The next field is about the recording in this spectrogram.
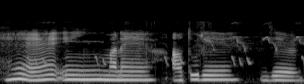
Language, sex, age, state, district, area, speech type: Santali, female, 18-30, West Bengal, Malda, rural, spontaneous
